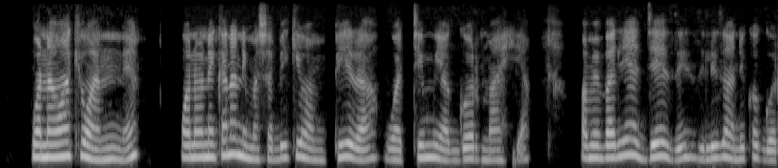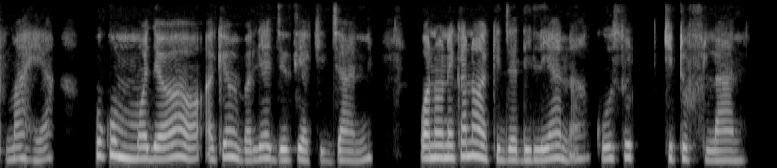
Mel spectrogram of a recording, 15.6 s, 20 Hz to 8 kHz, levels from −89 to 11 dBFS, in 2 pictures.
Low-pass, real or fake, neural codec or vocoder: 7.2 kHz; real; none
